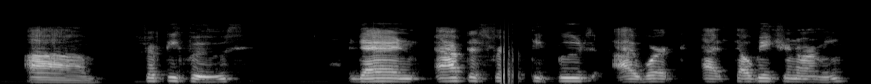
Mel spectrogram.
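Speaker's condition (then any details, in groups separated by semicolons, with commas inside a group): Cerebral palsy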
